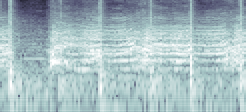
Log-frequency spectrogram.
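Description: Powwow drum group singing in high-pitched unison around a large hand drum, the singers striking it together at about two beats a second. The voices drop out briefly just after the start, then come back in over the drum.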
